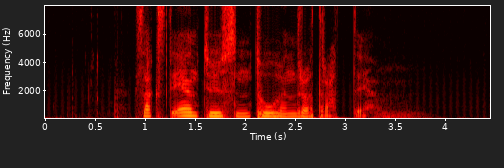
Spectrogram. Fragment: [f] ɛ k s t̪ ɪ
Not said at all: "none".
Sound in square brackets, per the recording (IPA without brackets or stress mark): s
